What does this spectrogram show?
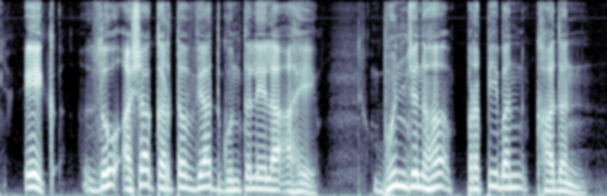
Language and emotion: Marathi, neutral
